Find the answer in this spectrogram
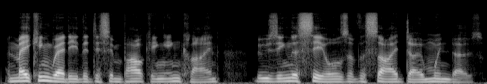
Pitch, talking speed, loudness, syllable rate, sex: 130 Hz, 170 wpm, -19 LUFS, 5.5 syllables/s, male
